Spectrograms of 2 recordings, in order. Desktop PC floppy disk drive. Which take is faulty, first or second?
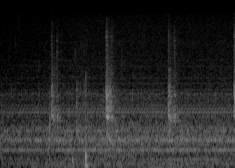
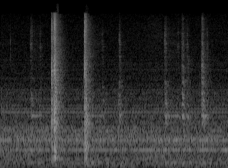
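first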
